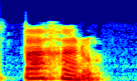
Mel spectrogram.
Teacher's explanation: Esta palabra está compuesta por tres sílabas, pa, ja, ro, y su sílaba tónica está en pa, porque es la que mayor sonido tiene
